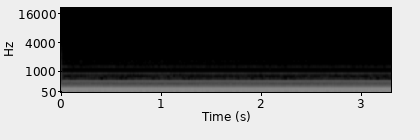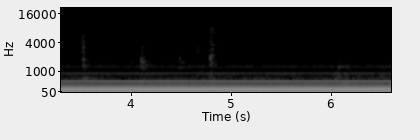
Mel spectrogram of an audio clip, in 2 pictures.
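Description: Steady electrical hum made of several fixed tones, unchanging throughout, with a few faint clicks about halfway through.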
